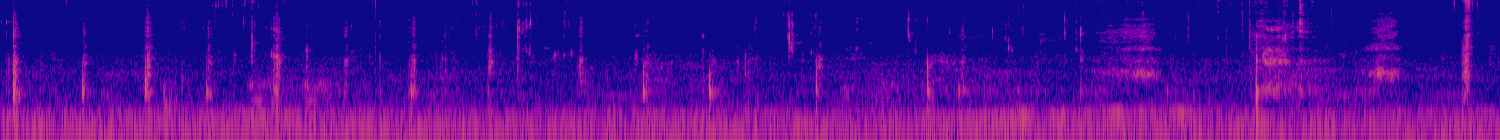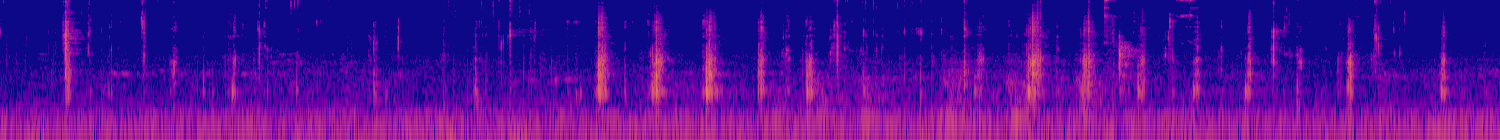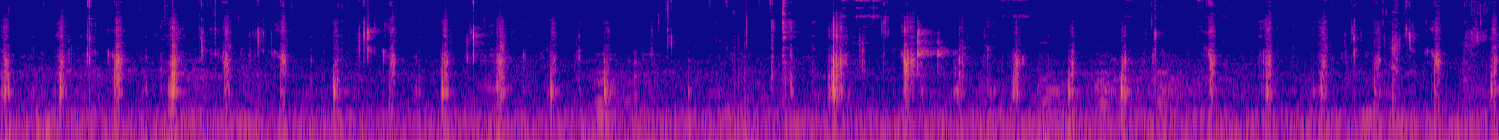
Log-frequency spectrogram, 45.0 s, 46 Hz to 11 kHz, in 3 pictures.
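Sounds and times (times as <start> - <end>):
food crunching: 0.0 - 10.9, 14.5 - 44.9.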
